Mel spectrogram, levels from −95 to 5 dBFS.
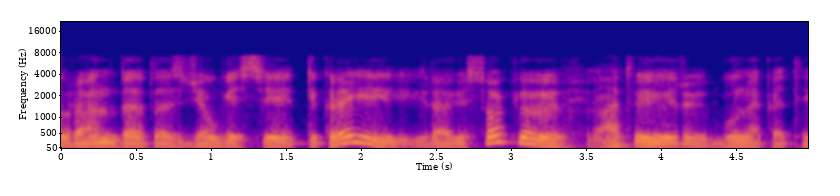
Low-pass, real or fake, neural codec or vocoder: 7.2 kHz; fake; codec, 16 kHz, 4 kbps, FreqCodec, smaller model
